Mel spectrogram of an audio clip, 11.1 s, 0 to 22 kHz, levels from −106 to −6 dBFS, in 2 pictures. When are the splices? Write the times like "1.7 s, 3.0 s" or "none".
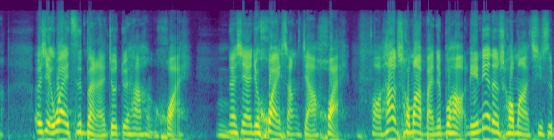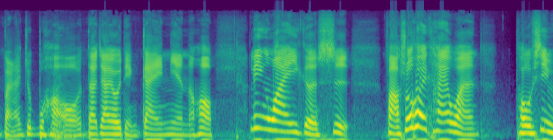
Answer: none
